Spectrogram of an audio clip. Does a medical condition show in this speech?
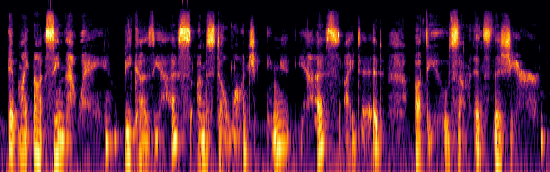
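Yes: spasmodic dysphonia; not using Botox.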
